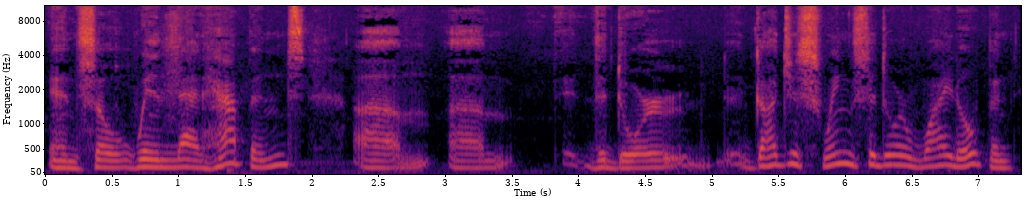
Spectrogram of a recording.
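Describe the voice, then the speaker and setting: An older man, a pastor co-hosting a radio show, talking gently and casually with a soft voice. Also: fairly high pitch, slow. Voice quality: soft-spoken, gravelly. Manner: gentle conversational teaching. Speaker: pastor, co-host.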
